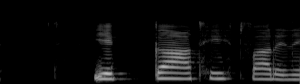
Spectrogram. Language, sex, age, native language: Icelandic, female, 9, Icelandic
